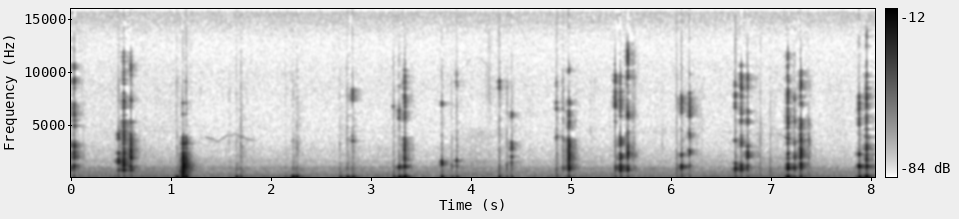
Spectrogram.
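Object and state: Plastic jar tapped with fingernails.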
